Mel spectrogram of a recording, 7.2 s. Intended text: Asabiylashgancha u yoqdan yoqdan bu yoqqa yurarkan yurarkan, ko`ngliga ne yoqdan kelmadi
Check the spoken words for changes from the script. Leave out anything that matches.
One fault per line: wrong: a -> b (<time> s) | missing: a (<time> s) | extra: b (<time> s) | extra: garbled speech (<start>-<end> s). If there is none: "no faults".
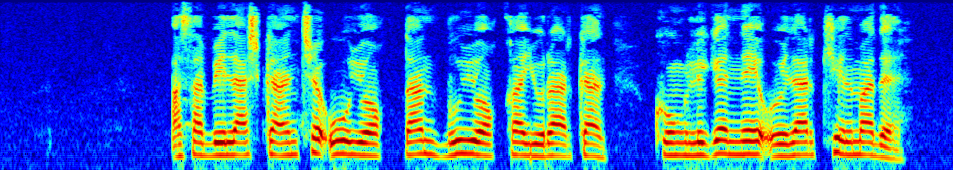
missing: yoqdan (3.3 s)
missing: yurarkan (4.6 s)
wrong: yoqdan -> o`ylar (5.9 s)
